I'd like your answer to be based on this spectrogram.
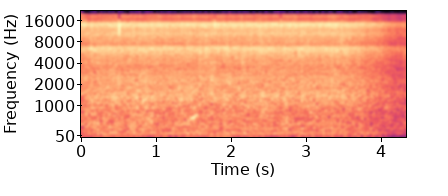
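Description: Heavy monsoon rain driven by strong wind pours steadily over Saurashtra, a dense, unbroken roar of close, loud downpour that eases slightly at the very end.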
